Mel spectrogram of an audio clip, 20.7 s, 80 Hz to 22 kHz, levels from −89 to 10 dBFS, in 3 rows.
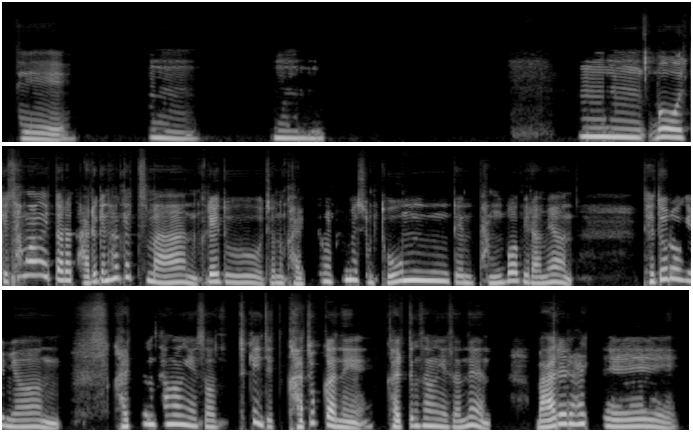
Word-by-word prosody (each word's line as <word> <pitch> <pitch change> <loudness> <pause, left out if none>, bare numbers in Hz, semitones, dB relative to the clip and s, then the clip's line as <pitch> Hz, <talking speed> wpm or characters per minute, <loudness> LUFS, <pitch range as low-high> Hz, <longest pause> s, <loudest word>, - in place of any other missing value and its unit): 네. 175 -3 -5 0.8
음. 185 -3 -5 0.8
음. 195 -1 -3 2.6
음 235 -2 +2
뭐 230 0 +4
이렇게 215 +1 -2
상황에 380 - 0
따라 255 -4 +3
다르긴 215 +2 0
하겠지만 200 - 0
그래도 190 -2 0
저는 175 +3 -5
갈등을 175 +7 -4
풀면서 265 -2 +2
좀 185 - -6
도움 240 +3 +4
된 185 -3 -4
방법이라면 190 0 -1 0.7
되도록이면 195 - 0 0.5
갈등 195 +7 0
상황에서 235 -8 +2 0.2
특히 310 - -1
이제 225 -9 -1
가족 285 +12 0
간의 175 - +3
갈등 200 +3 +1
상황에서는 195 -3 0 0.5
말을 215 +11 +5
할 270 - +5 0.2
때 190 -4 0
200 Hz, 205 characters per minute, -22 LUFS, 180-240 Hz, 2.6 s, 말을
